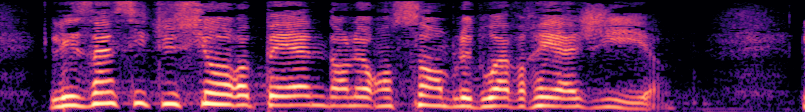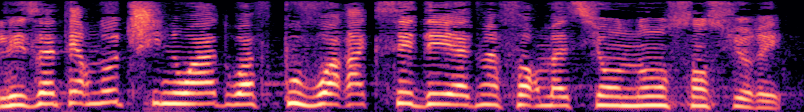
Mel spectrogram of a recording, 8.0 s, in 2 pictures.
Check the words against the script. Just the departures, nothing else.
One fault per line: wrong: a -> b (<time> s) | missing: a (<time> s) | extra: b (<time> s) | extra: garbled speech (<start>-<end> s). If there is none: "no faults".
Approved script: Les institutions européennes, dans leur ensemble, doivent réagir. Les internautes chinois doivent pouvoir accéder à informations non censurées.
no faults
